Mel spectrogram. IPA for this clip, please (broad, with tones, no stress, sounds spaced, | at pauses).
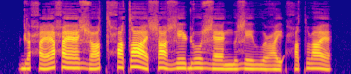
ɖ ɯ˩˥ ħ æː˩˥ ħ æː˧ ɮ oː˩˥ tˤ ħ ɯ˧ tˤ æː˥˩ ɬ ɑ˥˩ ɮ eː˧ ɖ oː˧ ɮ æː˧ ŋ ɯ˩˥ ɮ eː˧ β u˩ ʕ eː˩ ʔ ħ ɯ˩˥ tˤ β æː˥˩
